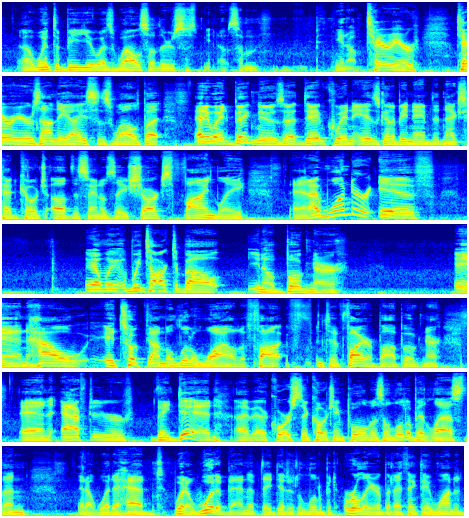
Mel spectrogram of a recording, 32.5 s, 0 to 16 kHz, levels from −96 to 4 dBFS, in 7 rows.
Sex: male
